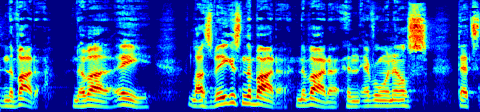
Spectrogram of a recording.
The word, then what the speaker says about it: Nevada: standing there it says locals say niv dash ah da nevada nevada not ah i said it wrong not it's not nevada it's nevada sounds weird right you try it nevada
